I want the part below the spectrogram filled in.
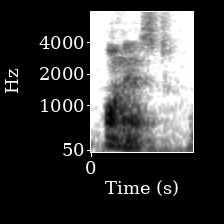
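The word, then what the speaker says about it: honest: लेकिन अब यहाँ पर देखिए दोस्तों, ऑन आवर एंड ऑनेस्ट, ये दो शब्द यहाँ पर ऐसे हैं जिनको हम हावर नहीं पढ़ते। यहाँ पर दिया इंग्लिश का कॉन्सोनेंट है, लेकिन इनका प्रोनाउंसिएशन जो होता है वो वोवेल से स्टार्ट होता है हिंदी के। इसको हम पढ़ते हैं आवर और इसको हम पढ़ते हैं ऑनेस्ट, ठीक है।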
